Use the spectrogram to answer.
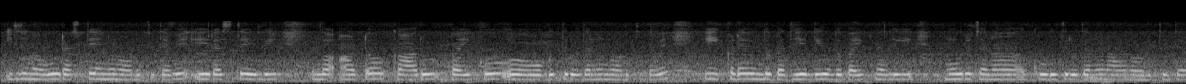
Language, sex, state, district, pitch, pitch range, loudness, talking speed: Kannada, female, Karnataka, Raichur, 235 Hz, 225-245 Hz, -21 LUFS, 125 wpm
